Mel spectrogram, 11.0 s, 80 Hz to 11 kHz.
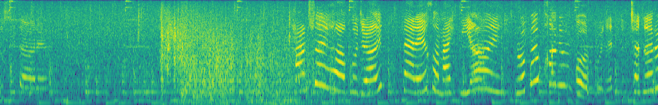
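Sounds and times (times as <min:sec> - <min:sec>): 
heavy rain: 0:00.0 - 0:10.9
low rumble of thunder: 0:02.6 - 0:07.1.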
